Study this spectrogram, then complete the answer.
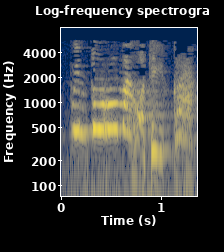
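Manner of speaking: high, incredulous complaint; mock indignation. Mimics the door being forced. (heran dengan nada tinggi)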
